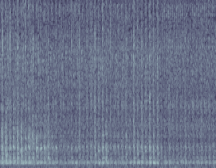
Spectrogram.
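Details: Engine at idle: fast steady ticking knock over a harsh, tinny engine note keeping an even beat; internal knock, cause unclear.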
